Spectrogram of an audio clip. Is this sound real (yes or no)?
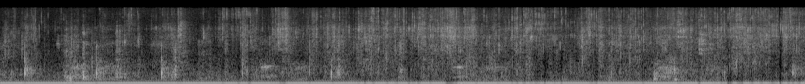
yes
